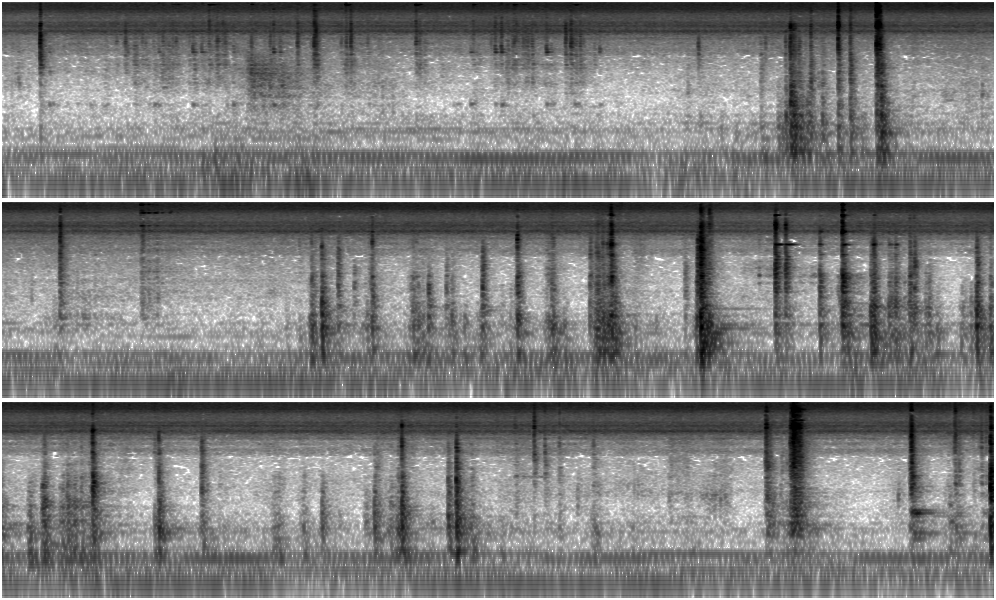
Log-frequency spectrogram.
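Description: Scattered knocks, clanks and clicks of hand tools and metal parts being handled during truck cab suspension work, over a steady low hum; the knocks come more often in the second half.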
